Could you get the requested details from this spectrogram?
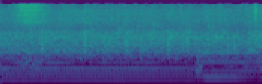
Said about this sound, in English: Come on, True North, clap for everybody that said that.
